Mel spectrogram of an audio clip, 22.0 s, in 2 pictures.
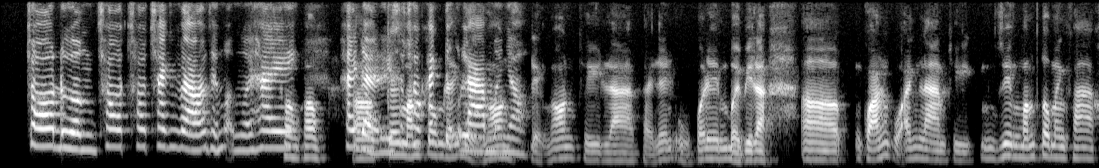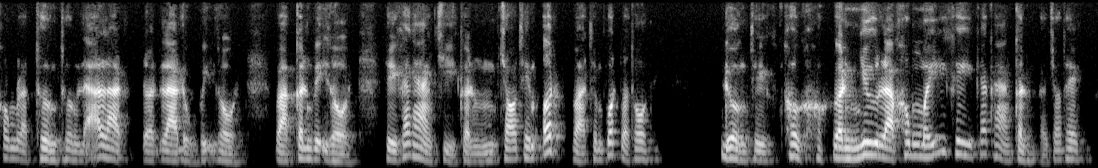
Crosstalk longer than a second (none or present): present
